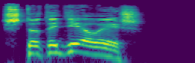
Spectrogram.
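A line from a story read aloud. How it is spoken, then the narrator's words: Shout. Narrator (Russian): крикнул я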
